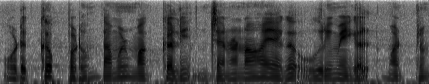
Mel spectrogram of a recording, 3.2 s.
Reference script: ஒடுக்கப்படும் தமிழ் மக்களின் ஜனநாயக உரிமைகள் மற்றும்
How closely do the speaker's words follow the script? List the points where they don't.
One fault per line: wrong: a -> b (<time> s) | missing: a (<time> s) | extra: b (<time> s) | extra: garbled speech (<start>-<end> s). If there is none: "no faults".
no faults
